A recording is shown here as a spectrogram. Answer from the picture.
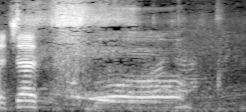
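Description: Speech: a voice calls out "one minute left", followed by one drawn-out voiced sound with a hissing edge that ends shortly before two seconds.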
